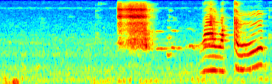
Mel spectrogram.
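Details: Desi parrot, a rose-ringed parakeet, talking: a burst of hissy noise, a short level whistle, then two loud harsh squawking syllables with rich harmonics that bend down and up.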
